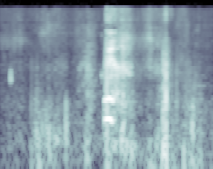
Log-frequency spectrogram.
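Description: A young child's brief wordless vocal sound about a second in, amid soft rustling and handling noise.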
